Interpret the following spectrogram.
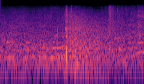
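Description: A single sharp bang about a second in, the gymnast's feet striking the springboard at the vault takeoff, over a steady background of spectator chatter.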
